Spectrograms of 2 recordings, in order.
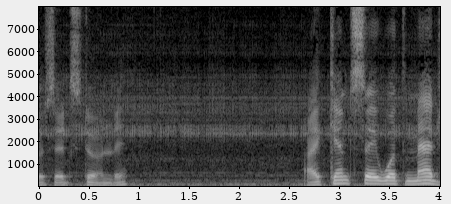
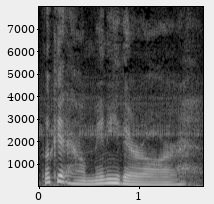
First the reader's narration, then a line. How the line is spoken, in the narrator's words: Zelle breathed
